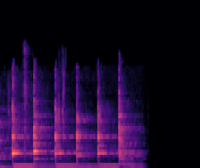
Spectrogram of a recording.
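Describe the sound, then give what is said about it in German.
A phone ringtone for an incoming call plays as a short run of bright, melodic electronic notes, then cuts off into silence. “Super. Jetzt ruft die Julia an.”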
